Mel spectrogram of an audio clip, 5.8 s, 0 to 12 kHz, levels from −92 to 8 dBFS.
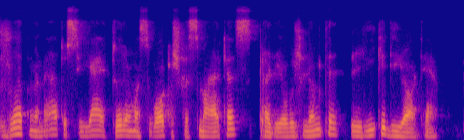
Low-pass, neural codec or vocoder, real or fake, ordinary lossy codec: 7.2 kHz; codec, 16 kHz, 2 kbps, FreqCodec, larger model; fake; Opus, 16 kbps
